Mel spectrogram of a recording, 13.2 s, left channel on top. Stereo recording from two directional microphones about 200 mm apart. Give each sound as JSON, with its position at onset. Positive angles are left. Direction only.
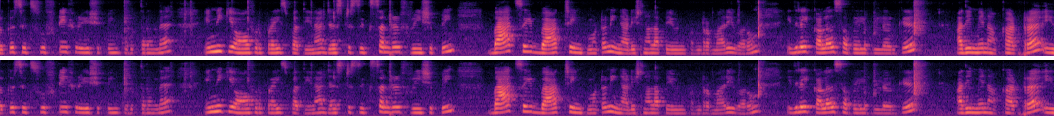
{"t": 0.1, "sound": "speech", "side_deg": 30}
{"t": 2.6, "sound": "a woman's voice", "side_deg": 35}
{"t": 11.9, "sound": "speech", "side_deg": 35}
